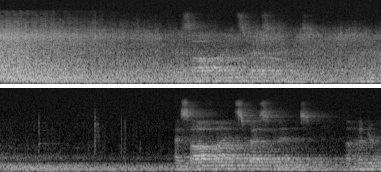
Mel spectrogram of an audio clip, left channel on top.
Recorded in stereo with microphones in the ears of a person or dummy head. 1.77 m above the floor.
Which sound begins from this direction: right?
A man speaking, at 1.7 s.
